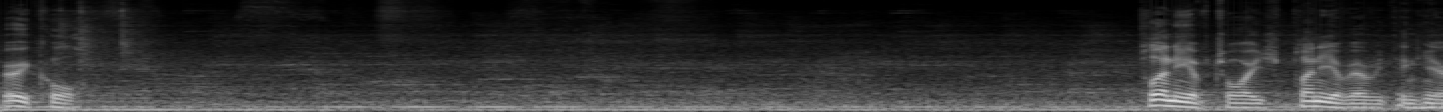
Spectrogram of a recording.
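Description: A low, steady hum of ventilation fills a large indoor space.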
